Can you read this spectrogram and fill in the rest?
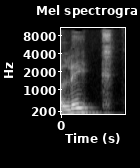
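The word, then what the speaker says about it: Leitte: A cantora Cláudia Leite, que eu, como tem dois T's, eu costumo pronunciar os dois T's, né?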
